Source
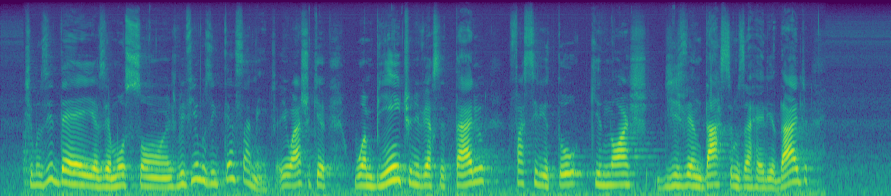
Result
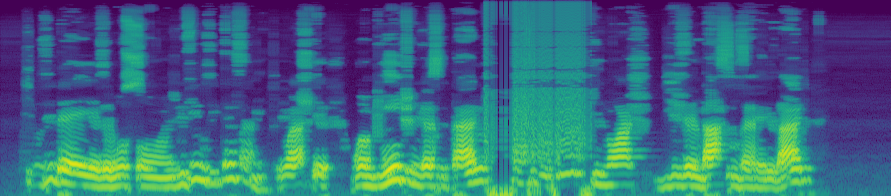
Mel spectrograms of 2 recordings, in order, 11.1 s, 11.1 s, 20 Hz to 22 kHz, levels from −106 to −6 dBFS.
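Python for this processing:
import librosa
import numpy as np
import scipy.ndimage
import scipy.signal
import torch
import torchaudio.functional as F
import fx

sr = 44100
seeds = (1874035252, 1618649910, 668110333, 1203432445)

y = fx.spec_dilate(x, sr, span_ms=120)
y = fx.schmitt(y, sr, flips_db=-28.0, at=(6.04, 7.39))
y = fx.noise_reduce_blind(y, sr, reduce_db=19)
y = y * librosa.db_to_amplitude(-2.5)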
